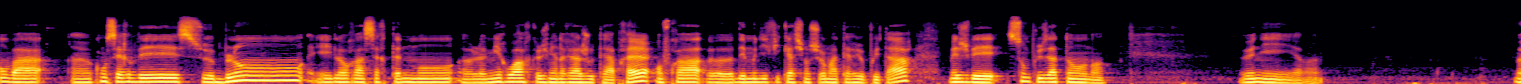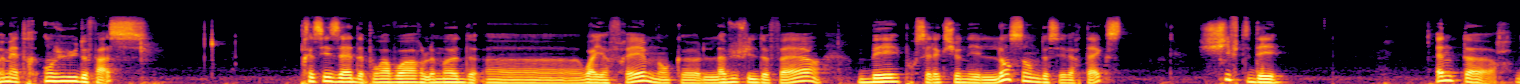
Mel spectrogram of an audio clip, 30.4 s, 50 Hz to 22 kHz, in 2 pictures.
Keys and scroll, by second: 12.1 Tab, 14.6 KP_1, 16.9 z, 17.7 a, 23.9 b, 27.7 shift+d.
